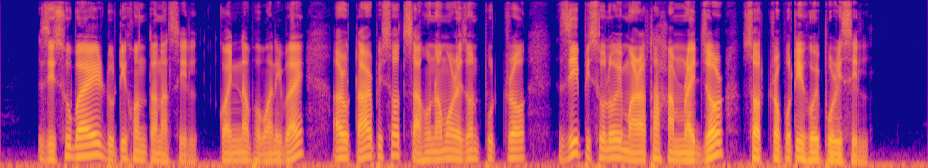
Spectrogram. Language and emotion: Assamese, neutral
